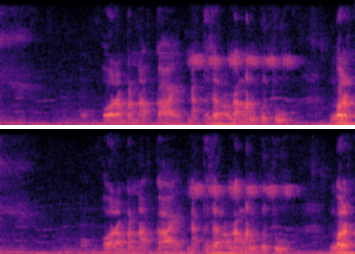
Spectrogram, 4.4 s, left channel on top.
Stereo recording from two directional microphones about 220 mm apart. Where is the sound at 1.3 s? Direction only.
Centre (ahead or behind).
